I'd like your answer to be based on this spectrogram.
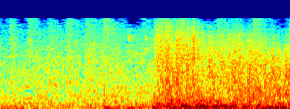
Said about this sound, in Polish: i strzał na wiwat jeszcze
